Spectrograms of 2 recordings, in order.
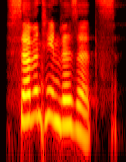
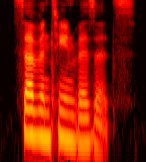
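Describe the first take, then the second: First: SEVENTEEN VISITS punched out high and loud; "Seventeen visits" repeated as a loud, high-pitched blow; emphatic repeat. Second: Said in the usual way. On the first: A narrator's reading. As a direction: hit "Seventeen visits" hard, higher and louder, falling at the end. Count repeated with emphatic disbelief.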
